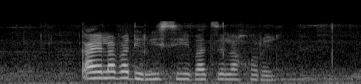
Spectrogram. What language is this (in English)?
Tswana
